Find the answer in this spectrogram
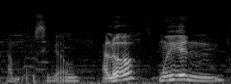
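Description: A young man with a Chilean accent bantering crudely and excitably as co-host of a comedy show. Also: sits high, unhurried, husky. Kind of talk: casual joking banter. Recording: faint music behind the voice.

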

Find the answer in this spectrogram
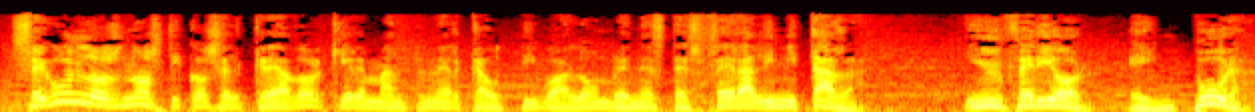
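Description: A man reading a scripted radio narration in a solemn, measured and emphatic manner. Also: mid-range voice, big pitch swings. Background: music.

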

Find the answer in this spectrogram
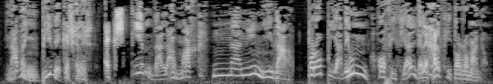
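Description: A man playing the narrator of a Roman tale and the pompous, corrupt officer he quotes, in formal theatrical storytelling with a husky, creaky voice. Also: high voice, no echo, studio quality, heavily acted.

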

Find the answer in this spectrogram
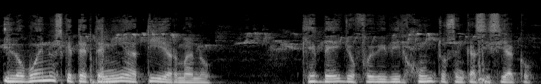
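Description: An actor playing a fatherly, unhurried priest teaching his young brothers in a radio drama, with birdsong behind him. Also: mid-range voice, background noise, lightly acted. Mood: fatherly, content. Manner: fatherly, unhurried, addressing followers affectionately.

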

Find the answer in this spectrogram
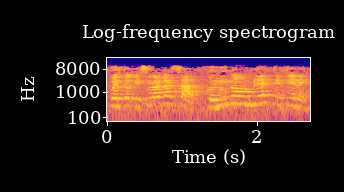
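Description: High-voiced brassy jilted woman played by an actress. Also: moderate pace, close to an everyday voice. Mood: aggrieved, sarcastic. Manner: sarcastic, slangy, defiant. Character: brassy, aggrieved jilted working-class mother, sharp-tongued. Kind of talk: amateur comic radio theatre. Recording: roomy stage recording with loud background noise.

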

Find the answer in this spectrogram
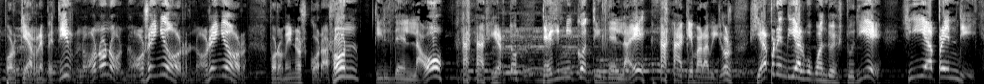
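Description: Guy doing a jolly old colombian padre for radio comedy, high bright voice, folksy, repeats himself. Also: wildly swooping pitch, a little slow, exaggerated voice. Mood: playful, approving. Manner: folksy, chuckling, repeats phrases, exclaims. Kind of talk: comic radio litany sketch.

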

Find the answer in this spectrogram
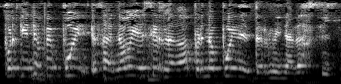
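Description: Young Argentine woman co-host, piercingly bright, high voice, chatty and informal. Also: fast. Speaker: radio show co-host. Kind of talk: casual chat, film and series recommendations.

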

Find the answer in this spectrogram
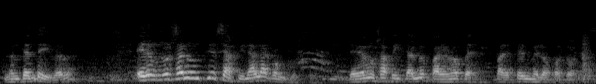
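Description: A man's voice: mid-range voice, big pitch swings, fast, echoey room, dull audio, a little hiss or hum. A man with a Spanish accent from Spain, preaching a sermon in a storytelling way, with restarts and asides to the congregation.

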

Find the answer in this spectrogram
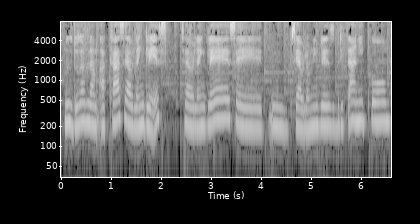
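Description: A Colombian woman answering interview questions in a chatty, relaxed way, often laughing. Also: mid-range voice, measured pace, faint music behind. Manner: chatty, laughing, many restarts. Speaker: guest living abroad.

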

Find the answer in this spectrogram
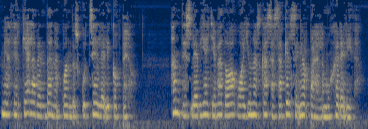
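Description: A woman's voice: mid-range voice, little pitch movement, quick pace, lightly acted. A woman playing a survivor who recounts events in a radio serial. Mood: recounting, uneasy. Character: woman survivor giving her account. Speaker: actor in an audio drama.

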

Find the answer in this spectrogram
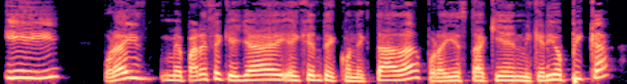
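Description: A man's voice: high-pitched, expressive, measured pace, darkish tone, dry recording, clean studio sound. A man hosting a casual live stream, chatty and teasing, dropping Japanese words into his talk.

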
